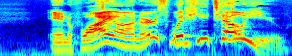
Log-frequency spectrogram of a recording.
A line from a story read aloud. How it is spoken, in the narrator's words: screeched Muriel, swaying a little in her seat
